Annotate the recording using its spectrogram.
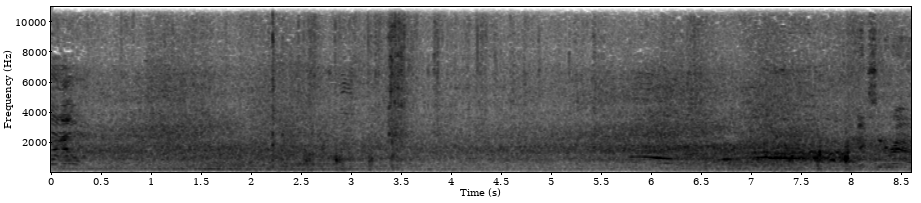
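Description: Steady outdoor street noise with traffic going by, a few faint clicks, and a voice near the end.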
